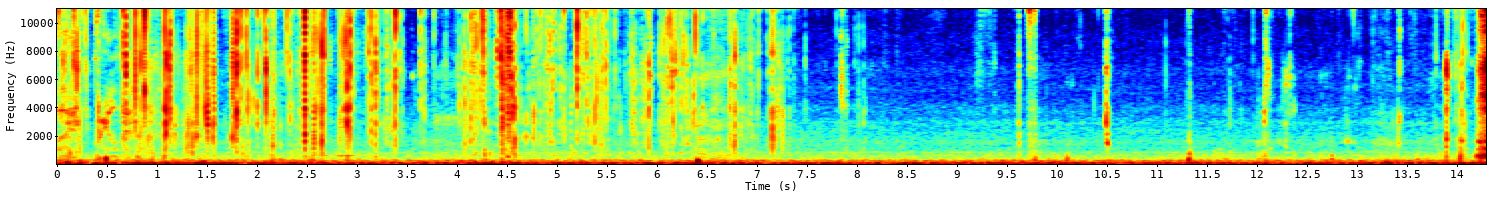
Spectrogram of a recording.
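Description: Chewy mochi and peanut M&Ms are bitten and chewed close to the microphone, with a dense run of crisp crunches and sticky tearing sounds that thin out into softer, quieter chewing.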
